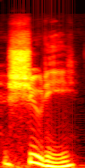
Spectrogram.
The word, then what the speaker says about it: Schuette: angels's Angels okay so shoy rhymes with booty yes I just like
